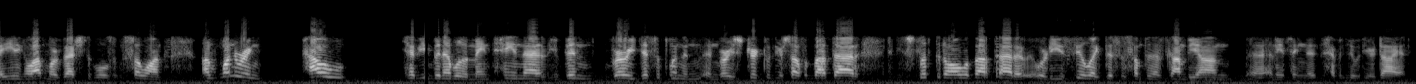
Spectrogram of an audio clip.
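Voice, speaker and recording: A man's voice: mid-range voice, fast, bright, forceful tone, dry recording, poor audio. A man working as a sports reporter, politely putting long, wordy questions on a press conference call. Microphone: telephone.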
